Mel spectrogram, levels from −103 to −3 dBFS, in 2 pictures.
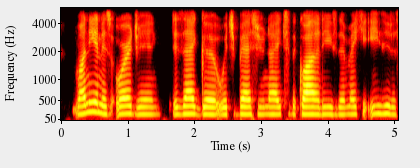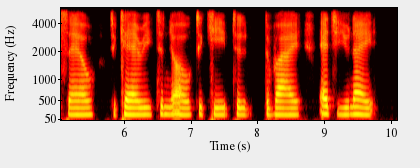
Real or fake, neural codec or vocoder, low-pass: fake; codec, 24 kHz, 0.9 kbps, WavTokenizer, small release; 5.4 kHz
